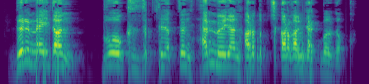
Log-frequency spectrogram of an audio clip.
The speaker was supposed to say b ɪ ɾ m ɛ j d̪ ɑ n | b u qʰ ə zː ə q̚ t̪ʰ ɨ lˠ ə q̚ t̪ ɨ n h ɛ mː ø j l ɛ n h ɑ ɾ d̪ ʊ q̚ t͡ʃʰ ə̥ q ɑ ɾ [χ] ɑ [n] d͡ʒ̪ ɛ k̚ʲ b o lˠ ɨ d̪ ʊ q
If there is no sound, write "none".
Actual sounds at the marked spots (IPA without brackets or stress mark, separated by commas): ʁ, n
